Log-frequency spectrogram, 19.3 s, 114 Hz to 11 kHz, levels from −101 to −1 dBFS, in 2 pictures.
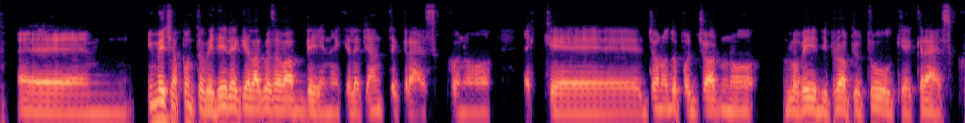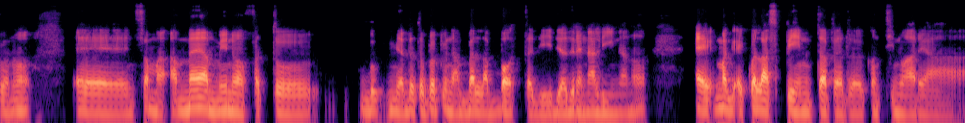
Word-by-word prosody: Ehm, 90 - +1 0.2
invece, 125 +1 +5
appunto, 115 -5 0
vedere 100 +2 +4
che 105 +1 +3
la 95 - +7
cosa 100 0 +3
va 95 -1 +6
bene, 85 -2 -3
che - - -9
le 85 - -1
piante 90 +2 -6
crescono 85 0 -6 0.3
e - - -8
che, 85 0 0
giorno 95 +2 -1
dopo 95 -2 -2
giorno, 90 0 0 0.2
lo 95 0 0
vedi 95 -1 +3
proprio 95 +3 +2
tu 100 -3 0
che 85 - -7
crescono, 90 +1 -2 0.4
ehm, 85 -2 0
insomma, 85 - -4
a 90 - -1
me 100 +2 +5
almeno 90 -2 +3
ha - - -2
fatto 80 -1 -4 0.4
boh, 90 0 -6
mi 90 -1 -3
ha - - 0
dato 90 +1 -2
proprio - - -2
una 80 - -4
bella 85 0 +1
botta 85 0 0
di 80 +1 -8
di - - -4
adrenalina, 85 0 -4
no, - - -9 0.4
ehm, - - +5
mag - - +2
è - - -1
quella - - +6
spinta 85 -3 0
per 85 0 -3
continuare 80 -1 -6
a 80 0 -9
85 Hz, 160 wpm, -27 LUFS, 85-95 Hz, 0.4 s, la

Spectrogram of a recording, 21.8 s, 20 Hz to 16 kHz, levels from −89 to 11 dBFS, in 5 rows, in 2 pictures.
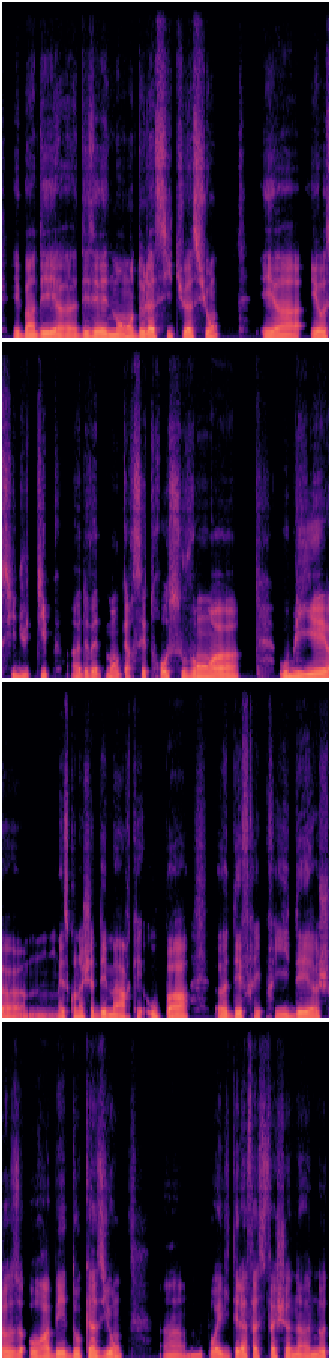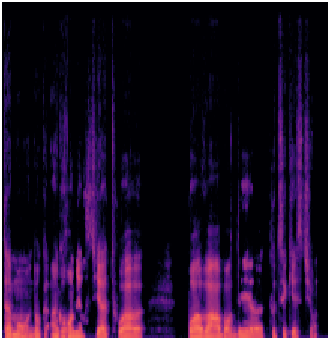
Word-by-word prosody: et - - 0
ben, 110 +1 +3
des, 115 0 +5
heu, - - +1
des 120 +4 0
événements, 120 +4 +4
de 135 -2 +1
la 125 -1 +6
situation 130 +2 -1 0.6
et 135 -3 +2
heu 120 -1 +2 0.2
et 135 - +3
aussi 135 - -1
du 130 -7 -4
type, 195 - -7 0.2
heu, 130 -2 -2
de 135 - -3
vêtements. 135 +7 -3
Car - - -5
c'est 130 -3 -4
trop 190 +8 -1
souvent, 155 -5 +1 0.2
heu, - - -6 0.5
oublié, 145 -6 +3
hem, 95 - -2
est-ce 130 -2 -3
qu'on 140 - -3
achète 125 0 -3
des 120 - +4
marques 135 +4 -1
ou 145 -1 -1
pas, 130 +2 +2 0.4
heu, 115 -2 +3
des 130 +5 +2
friperies, 125 0 -6
des 125 -1 +3
choses 130 +2 -1
au 130 - +1
rabais, 125 -1 +2
d'occasion, 135 +1 +2 0.6
hem, 110 0 -5 0.3
pour 130 -2 +1
éviter 125 +2 0
la 120 -1 +4
fast 120 -1 -3
fashion 125 +1 0 0.3
notamment? 115 0 0
Donc 120 -5 -5
un 125 - -1
grand 125 +8 -1
merci 165 -4 -3
à 120 - +2
toi, 65 - 0
heu, - - -21 0.6
pour 145 -1 +2
avoir 135 -1 +3
abordé, 130 +2 -1
heu, 125 +1 -1
toutes 150 -2 -10
ces - - -6
questions. - - -9
125 Hz, 170 wpm, -22 LUFS, 120-140 Hz, 0.6 s, la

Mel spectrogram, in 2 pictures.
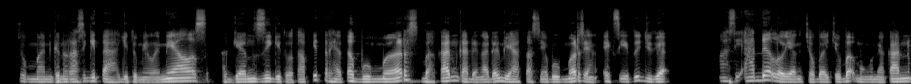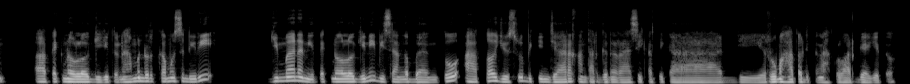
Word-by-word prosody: cuman 120 -4 -4
generasi 125 +2 0
kita 130 -8 0
gitu, 115 +1 -2
milenials, 135 +8 +3 0.2
Gen 125 +2 +4
Z 135 +2 +3
gitu, 120 -5 -1
tapi 120 - -3
ternyata 135 - 0
boomers 130 - +3
bahkan 145 +7 +3
kadang-kadang 120 -2 0
di 130 - +4
atasnya 120 -1 -3
boomers 125 +6 +3
yang 120 -5 0
X 135 -1 -3
itu 130 +8 +1
juga 130 -6 +2 0.5
masih 155 -4 -5
ada 175 +4 +2
loh - - +6
yang 120 -1 +2
coba-coba 120 +4 0
menggunakan, 130 +3 +1 0.4
eee, 130 - +1
teknologi 120 -3 +3
gitu. 110 - -8
Nah 115 - -1
menurut 150 0 +1
kamu 145 +2 0
sendiri, 135 -3 -1 0.5
gimana 165 +5 +2
nih 120 -5 -1
teknologi 130 0 +2
ini 190 - -1
bisa 120 -3 -1
ngebantu 115 - -1
atau 135 +5 0
justru 150 +2 -2
bikin 125 -3 -3
jarak 115 +4 0
antar 110 -1 -6
generasi 110 -1 -4
ketika 100 -2 -6
di 100 0 -6
rumah 120 -1 +2
atau 115 - -4
di 110 - -11
tengah 100 -2 -6
keluarga, 100 +2 -4
gitu? 100 - -8
125 Hz, 175 wpm, -24 LUFS, 115-140 Hz, 0.5 s, loh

